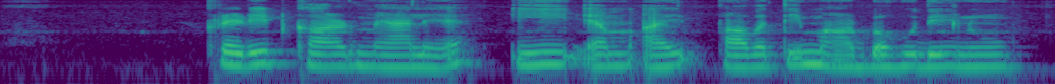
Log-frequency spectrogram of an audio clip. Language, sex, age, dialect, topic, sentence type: Kannada, female, 18-24, Dharwad Kannada, banking, question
